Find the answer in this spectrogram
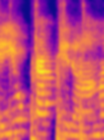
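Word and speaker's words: I-Juca-Pirama: mais Juca tá gente é yoka pirama na pronúncia pirama a pronúncia indígena aí o cara pirama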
